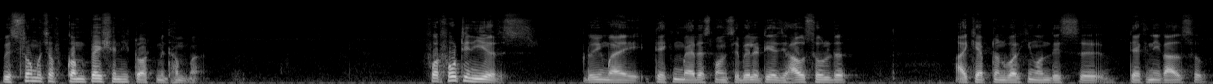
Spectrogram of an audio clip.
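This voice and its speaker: A man from Burma giving a meditation discourse, telling his own story with repeated, emphatic phrases that jump up high on the key words. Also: moderate pace, pauses often, mellow. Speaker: meditation teacher.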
